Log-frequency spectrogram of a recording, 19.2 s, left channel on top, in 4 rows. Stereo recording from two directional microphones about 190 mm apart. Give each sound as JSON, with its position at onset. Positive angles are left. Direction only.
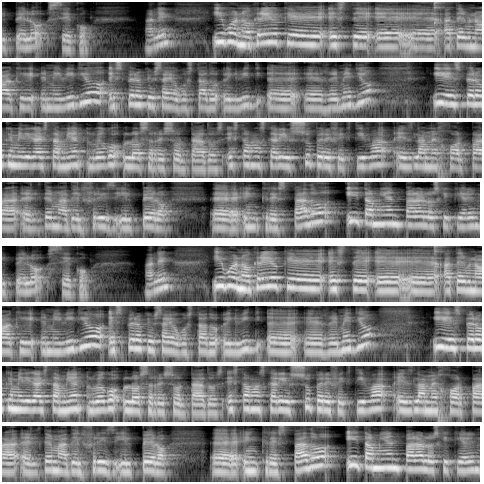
{"t": 0.1, "sound": "speech", "side_deg": -15}
{"t": 1.4, "sound": "speech", "side_deg": -25}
